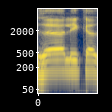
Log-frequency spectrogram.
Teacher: ذال کے اوپر کھڑی زبر ہے، ایک الف کی مقدار کے برابر کھینچ کر پڑھیں گے۔ لکا کو کھینچنا نہیں۔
